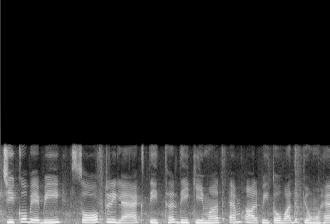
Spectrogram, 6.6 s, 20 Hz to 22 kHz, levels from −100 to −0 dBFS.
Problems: none marked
